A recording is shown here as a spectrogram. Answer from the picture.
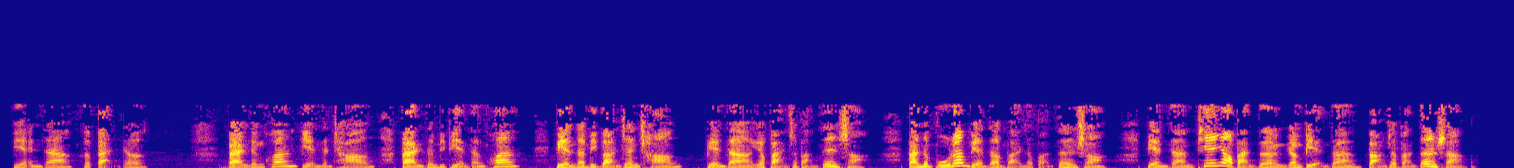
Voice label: chinese tongue twister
